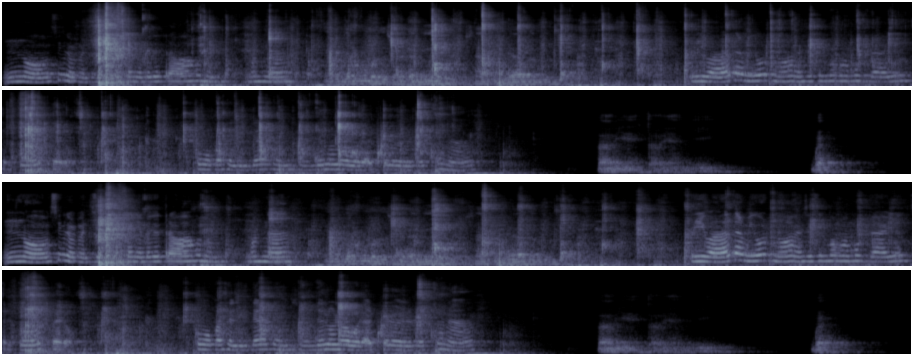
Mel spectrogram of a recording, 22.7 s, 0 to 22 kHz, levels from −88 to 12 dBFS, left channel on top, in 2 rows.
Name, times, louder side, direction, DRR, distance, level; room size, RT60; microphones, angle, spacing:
voice 1, 0.0-3.7 8.6-12.3 13.8-17.4, right 4 dB, 45° right, 0.6 m, -40 dB
Chewing mastication, 0.9-17.8, left 4 dB, 75° left, 2.7 m, -39 dB
voice 2, 4.0-7.1 13.2-13.5 18.8-20.3 21.5-21.6, equal, 35° left, 3.1 m, -45 dB
19.5 x 9.7 x 6.5 m
head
